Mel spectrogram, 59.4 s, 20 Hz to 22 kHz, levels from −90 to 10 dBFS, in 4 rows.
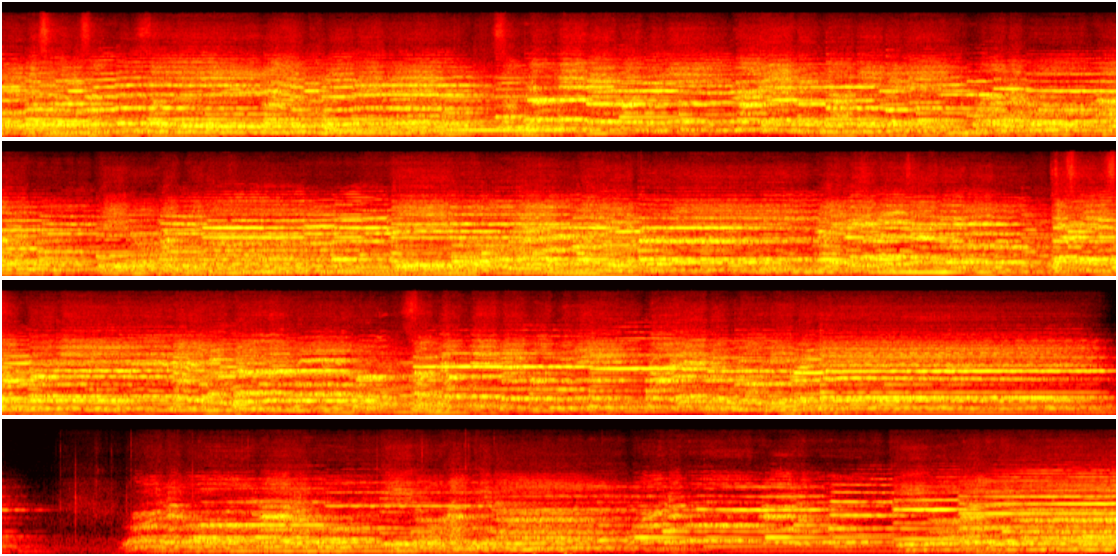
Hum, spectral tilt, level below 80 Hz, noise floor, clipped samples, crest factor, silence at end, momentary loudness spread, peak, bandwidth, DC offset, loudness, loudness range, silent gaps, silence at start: none; -5 dB/octave; -50 dBFS; -53 dBFS; under 0.1%; 12 dB; 0 s; 7 LU; -4 dBFS; 16 kHz; under 0.1%; -15 LUFS; 7 LU; none; 0 s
